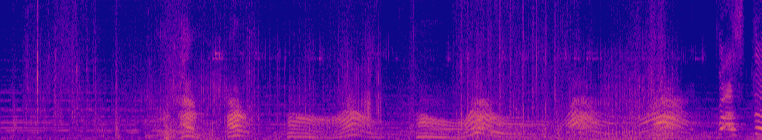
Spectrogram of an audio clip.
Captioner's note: snarl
